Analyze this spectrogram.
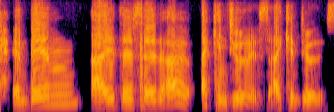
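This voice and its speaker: A man with a Spanish accent talks at a fairly slow pace, his pitch swinging very widely. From Puerto Rico. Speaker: podcaster. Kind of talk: casual chat. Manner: halting.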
